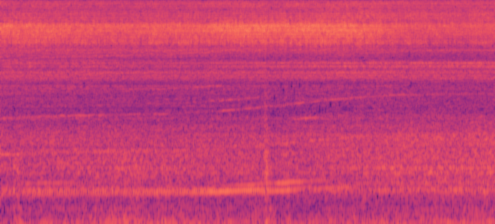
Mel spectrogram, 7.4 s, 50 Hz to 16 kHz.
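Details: Kia e-Niro electric car after dealer service, driving: steady hiss with faint tone near 500 Hz drifting with speed over road rumble; owner calls it electric motor whine, dealer couldn't hear it, cause unclear.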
